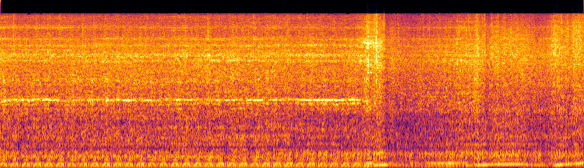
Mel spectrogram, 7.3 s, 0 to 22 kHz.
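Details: Squarebody truck that sat in a field about 10 years, running after new fuel pump, fuel lines, spark plugs and plug wires; steady even low rumble with a faint tone above, no knocks or misses; normal idle.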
